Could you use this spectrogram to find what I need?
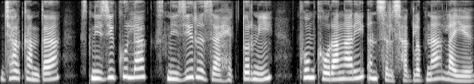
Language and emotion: Bodo, neutral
